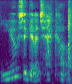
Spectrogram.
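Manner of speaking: usual speaking voice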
